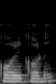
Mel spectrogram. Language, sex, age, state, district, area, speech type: Malayalam, male, 18-30, Kerala, Wayanad, rural, spontaneous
